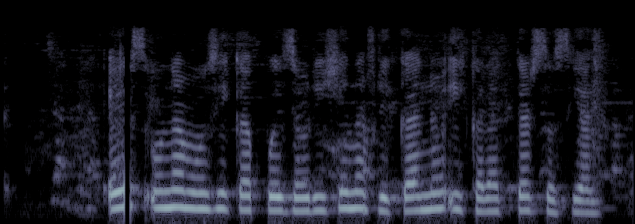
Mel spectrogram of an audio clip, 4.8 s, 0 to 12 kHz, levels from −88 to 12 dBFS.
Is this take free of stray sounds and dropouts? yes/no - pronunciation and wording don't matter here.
no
